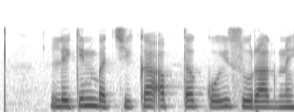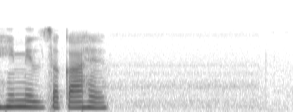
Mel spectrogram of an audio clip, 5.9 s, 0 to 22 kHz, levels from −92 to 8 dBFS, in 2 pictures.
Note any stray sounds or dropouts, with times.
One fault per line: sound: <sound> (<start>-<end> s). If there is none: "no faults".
no faults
